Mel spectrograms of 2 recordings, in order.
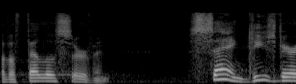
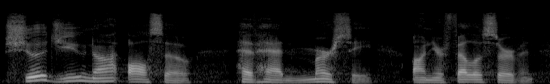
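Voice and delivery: ordinary talk

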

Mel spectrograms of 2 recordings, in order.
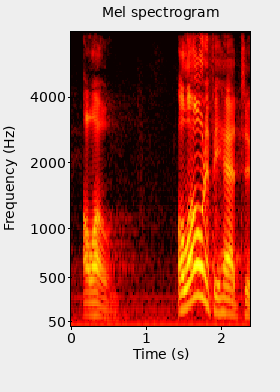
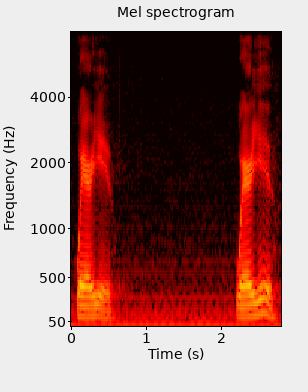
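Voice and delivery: much softer, lower, searching; soft question; 10 semitones lower, 13 dB quieter than usual. Real, not acted. Pastor quietly asking each listener, soft. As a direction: ask it gently, almost to yourself.

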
